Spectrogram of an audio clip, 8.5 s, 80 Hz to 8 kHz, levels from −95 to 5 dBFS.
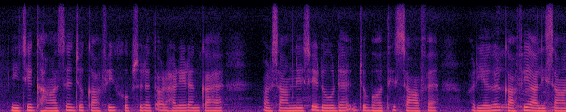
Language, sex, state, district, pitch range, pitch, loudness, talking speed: Hindi, female, Bihar, Araria, 190-205 Hz, 195 Hz, -32 LUFS, 175 wpm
